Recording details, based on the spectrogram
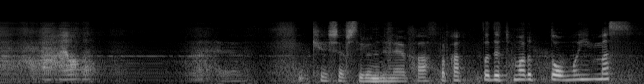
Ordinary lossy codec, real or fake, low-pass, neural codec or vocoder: none; fake; none; codec, 16 kHz, about 1 kbps, DyCAST, with the encoder's durations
